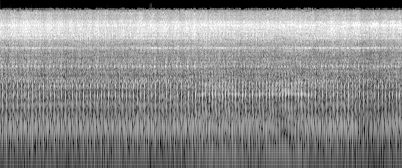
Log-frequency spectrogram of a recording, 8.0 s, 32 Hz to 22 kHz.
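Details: Ford 1.8 TD diesel at idle: a hard, rapid, even knock in time with the crank from a worn crankshaft bearing; the crankshaft later broke in two.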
